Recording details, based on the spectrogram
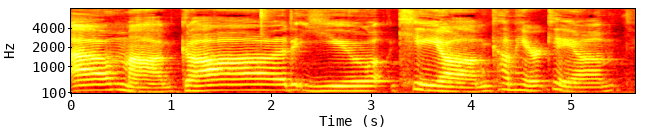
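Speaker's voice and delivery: put-on booming, very loud, slow, drawn-out southern accent. Quoting what a woman said on seeing the speaker come in, in a beautiful southern voice. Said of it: "She has this very beautiful southern voice".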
